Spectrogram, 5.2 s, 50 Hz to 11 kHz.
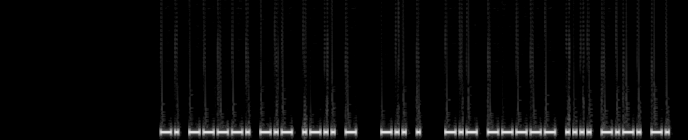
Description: Morse code, heard as a keyed tone, about 46 wpm, 700 Hz. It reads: N9KLT DE K0HCN
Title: USA Callsign DE Callsign - 5 Characters - 45wpm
